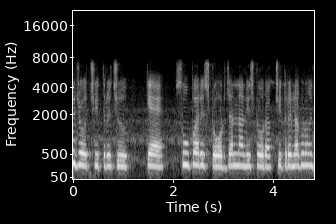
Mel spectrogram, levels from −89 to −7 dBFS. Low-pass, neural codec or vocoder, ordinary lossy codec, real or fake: 7.2 kHz; codec, 16 kHz, 16 kbps, FunCodec, trained on Chinese and English, 50 frames a second; Opus, 16 kbps; fake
